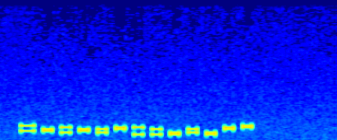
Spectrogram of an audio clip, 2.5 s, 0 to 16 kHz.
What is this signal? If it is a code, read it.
Multi-frequency trunk signalling (R1, as on North American trunks), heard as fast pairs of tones, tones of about 70 ms. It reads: KP 68650741510 ST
